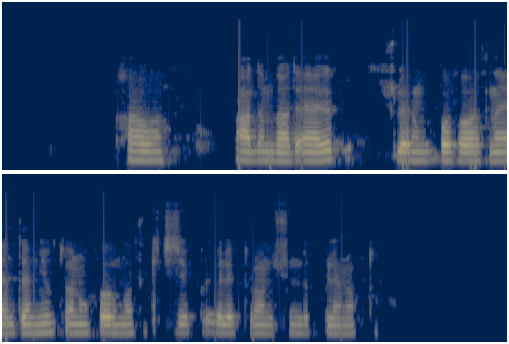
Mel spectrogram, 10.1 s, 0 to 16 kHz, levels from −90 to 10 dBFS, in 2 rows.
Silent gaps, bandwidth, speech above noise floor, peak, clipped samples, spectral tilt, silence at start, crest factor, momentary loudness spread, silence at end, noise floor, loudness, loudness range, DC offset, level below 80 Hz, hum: 2.13-2.32 s; 9.4 kHz; over 58 dB; -14 dBFS; under 0.1%; -6.5 dB/octave; 1.15 s; 20 dB; 13 LU; 1.5 s; under -90 dBFS; -33 LUFS; 9 LU; under 0.1%; -66 dBFS; none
